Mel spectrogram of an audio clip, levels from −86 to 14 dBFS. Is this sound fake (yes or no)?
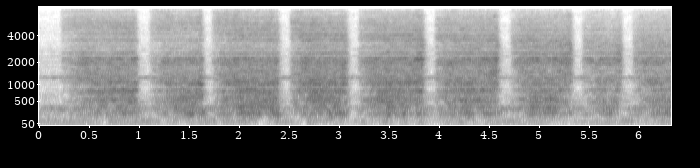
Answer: yes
